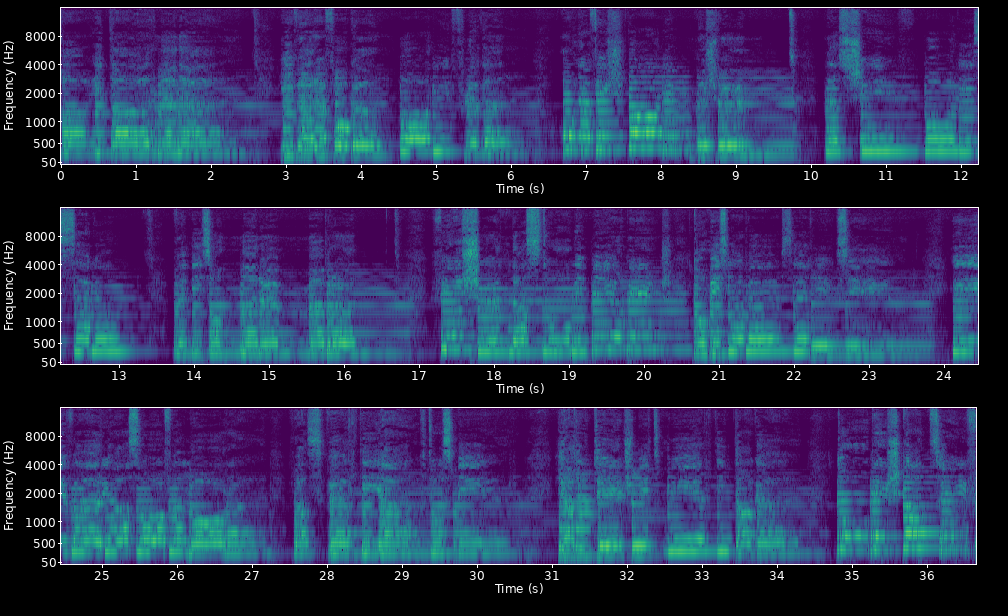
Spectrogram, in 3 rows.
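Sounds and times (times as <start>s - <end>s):
tenor singing: 0.0s - 36.6s.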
